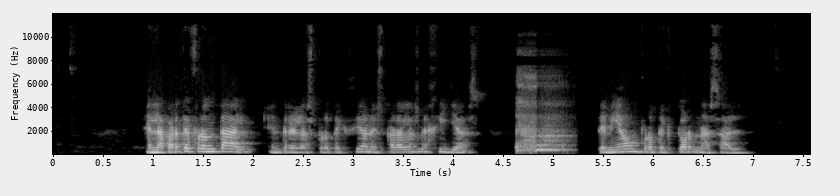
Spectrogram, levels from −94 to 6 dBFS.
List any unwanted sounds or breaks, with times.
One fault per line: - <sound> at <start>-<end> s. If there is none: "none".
- cough at 4.6-5.3 s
